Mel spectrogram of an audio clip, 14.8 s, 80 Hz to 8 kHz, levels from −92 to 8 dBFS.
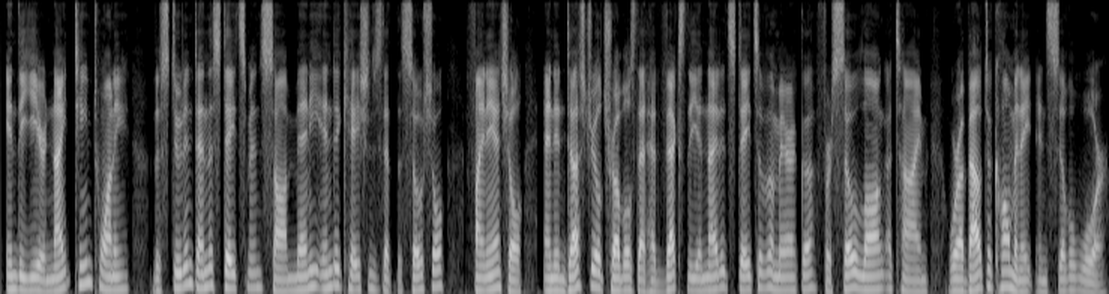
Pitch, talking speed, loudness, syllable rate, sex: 130 Hz, 160 wpm, -21 LUFS, 5.1 syllables/s, male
